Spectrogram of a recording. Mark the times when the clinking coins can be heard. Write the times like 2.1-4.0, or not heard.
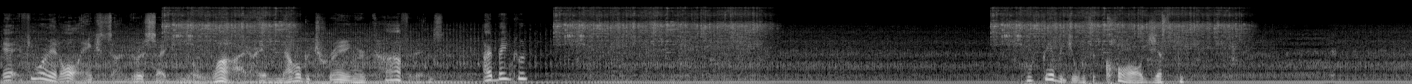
1.6-3.0, 5.5-7.8, 9.9-12.6.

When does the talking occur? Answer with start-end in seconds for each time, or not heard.
0.0-5.3, 10.2-11.8.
